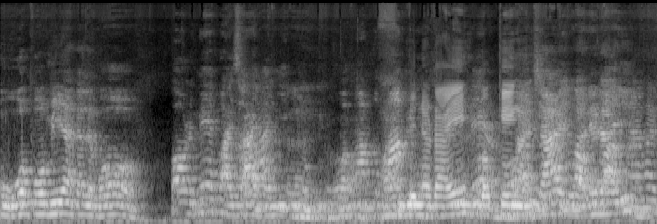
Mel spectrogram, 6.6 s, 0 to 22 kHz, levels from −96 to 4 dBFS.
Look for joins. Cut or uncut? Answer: uncut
